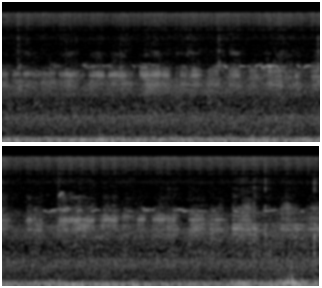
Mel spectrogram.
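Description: Birds calling over and over in short repeated calls, over a steady low rumble of wind on the microphone that swells louder near the end.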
